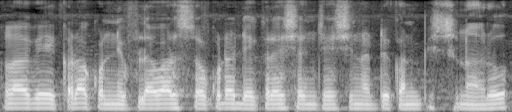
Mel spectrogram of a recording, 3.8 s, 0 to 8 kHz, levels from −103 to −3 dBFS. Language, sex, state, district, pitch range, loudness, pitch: Telugu, male, Andhra Pradesh, Sri Satya Sai, 110-120 Hz, -17 LUFS, 115 Hz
